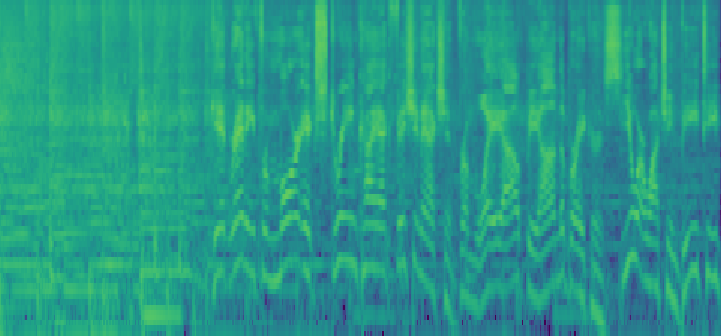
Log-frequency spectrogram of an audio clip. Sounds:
Music, Speech

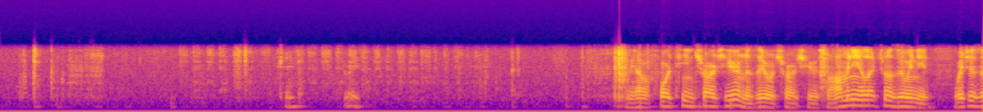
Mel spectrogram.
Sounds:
Speech

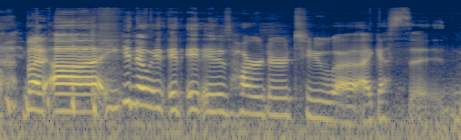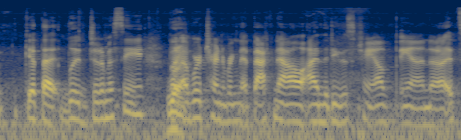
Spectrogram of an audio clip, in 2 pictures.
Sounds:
Speech

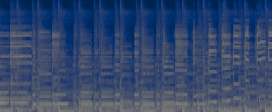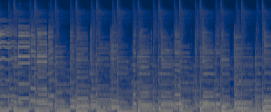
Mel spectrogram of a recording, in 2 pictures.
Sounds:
Plucked string instrument, Guitar, Musical instrument, Music

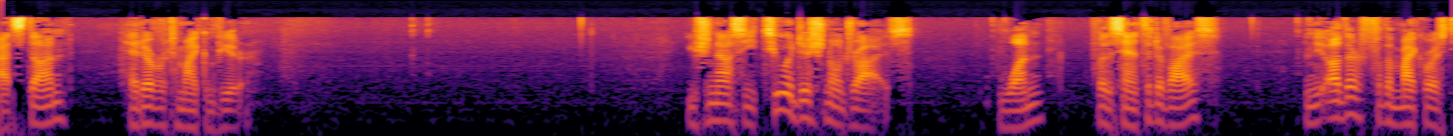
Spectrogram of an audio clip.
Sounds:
Speech

